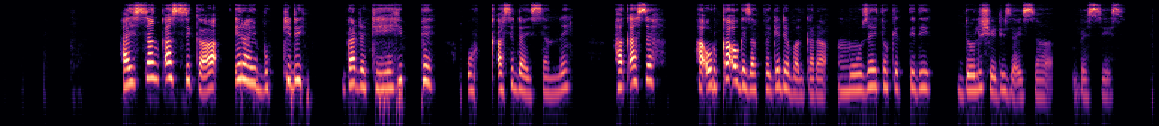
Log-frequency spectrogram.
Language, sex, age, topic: Gamo, female, 18-24, government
